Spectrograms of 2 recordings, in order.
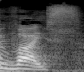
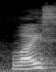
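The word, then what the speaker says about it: weiß: لاتین نوشته میشه و وقتی که د تا اس پشت سر هم بخوایم تلفظ بکنیم معمولاً این حرفو می‌نویسن به جاش صدای سه میده یه سه خیلی محکم انگار د تا سه پشت سر هم داری میگی مثل وایس وایس یعنی رنگ سفید اس ست یا شارپ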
